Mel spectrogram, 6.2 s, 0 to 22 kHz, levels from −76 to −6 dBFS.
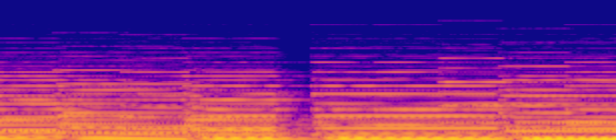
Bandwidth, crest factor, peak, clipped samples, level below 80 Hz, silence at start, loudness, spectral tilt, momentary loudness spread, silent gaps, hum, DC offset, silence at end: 7.2 kHz; 12 dB; -6 dBFS; under 0.1%; -20 dBFS; 0 s; -19 LUFS; -7.5 dB/octave; 3 LU; none; none; under 0.1%; 0 s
